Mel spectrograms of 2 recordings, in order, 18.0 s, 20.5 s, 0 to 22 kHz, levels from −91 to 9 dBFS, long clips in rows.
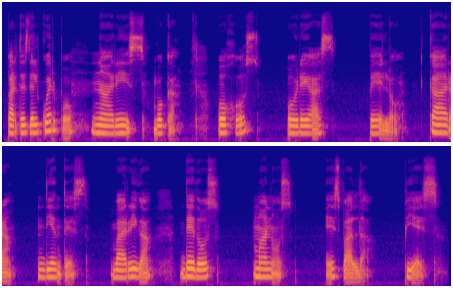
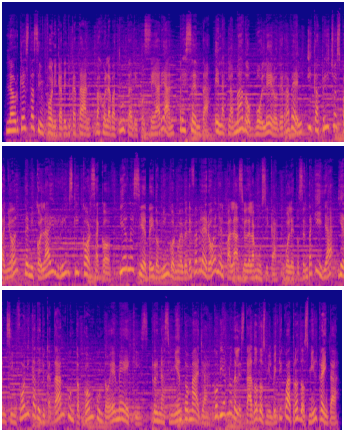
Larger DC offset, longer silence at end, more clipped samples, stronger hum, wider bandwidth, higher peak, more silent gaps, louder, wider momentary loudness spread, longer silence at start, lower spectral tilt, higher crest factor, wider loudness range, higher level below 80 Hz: neither; first, 0.3 s vs 0.1 s; neither; neither; about the same, 15.5 kHz vs 16.5 kHz; about the same, -2 dBFS vs -4 dBFS; neither; first, -19 LUFS vs -22 LUFS; first, 16 LU vs 4 LU; about the same, 0.15 s vs 0.1 s; about the same, -5.5 dB/octave vs -5 dB/octave; about the same, 18 dB vs 18 dB; first, 5 LU vs 2 LU; second, -54 dBFS vs -46 dBFS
